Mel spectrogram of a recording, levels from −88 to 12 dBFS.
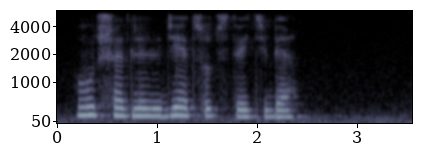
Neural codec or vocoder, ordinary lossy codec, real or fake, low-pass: vocoder, 22.05 kHz, 80 mel bands, WaveNeXt; AAC, 32 kbps; fake; 5.4 kHz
